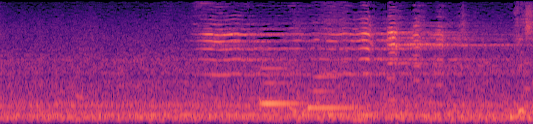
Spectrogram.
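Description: Subway door chime, a two-note descending 'ding-dong', about two seconds in, over high steady metallic squealing tones from the train that begin a moment earlier.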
